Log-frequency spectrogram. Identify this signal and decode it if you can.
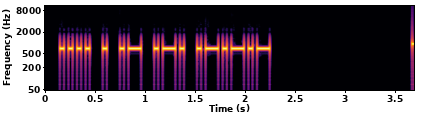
Morse code, heard as a keyed tone, about 28 wpm, 700 Hz. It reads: HEAR.
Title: Sentences from Top 600 Words 28wpm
